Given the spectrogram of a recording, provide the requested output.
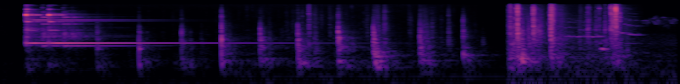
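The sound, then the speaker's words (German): A doorbell at a large estate chimes with a clear, lingering tone, followed by a steady run of sharp knocking thuds and then a brief burst of rattling, clattering noise near the end. “Ja, okay, du klingelst klingel bei mir in mal. meinem großzügigen Anwesen.”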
